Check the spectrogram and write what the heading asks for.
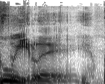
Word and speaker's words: Guile: Now this is Guile. – I don't. Maybe that's how it's pronounced.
